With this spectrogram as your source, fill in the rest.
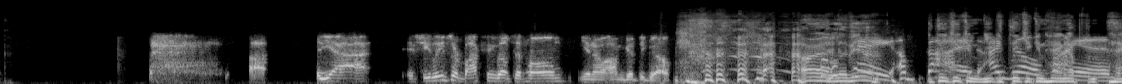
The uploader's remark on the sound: We get that other person on the phone to see why they're "ghosting".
